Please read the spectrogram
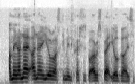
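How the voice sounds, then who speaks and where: A man speaks with a Birmingham accent and ordinary pitch variation. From Birmingham, England. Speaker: festival organiser. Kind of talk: interview.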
